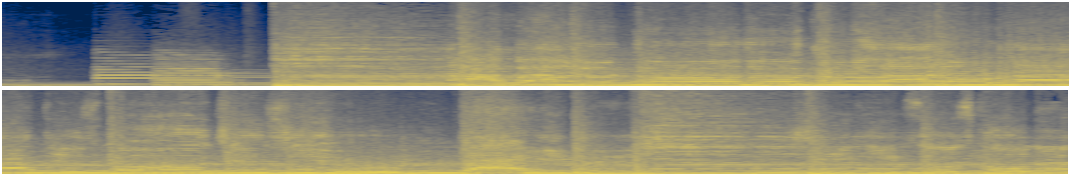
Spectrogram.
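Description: Live rock band: a lone electric guitar chord rings briefly, then about a second and a half in the full band comes in loud, with electric guitars, bass guitar and drum kit playing together.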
